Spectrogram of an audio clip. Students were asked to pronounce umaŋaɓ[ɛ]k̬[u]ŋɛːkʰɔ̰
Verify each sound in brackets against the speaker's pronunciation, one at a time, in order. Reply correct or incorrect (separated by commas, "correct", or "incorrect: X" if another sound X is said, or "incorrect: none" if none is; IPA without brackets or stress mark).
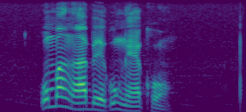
correct, correct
